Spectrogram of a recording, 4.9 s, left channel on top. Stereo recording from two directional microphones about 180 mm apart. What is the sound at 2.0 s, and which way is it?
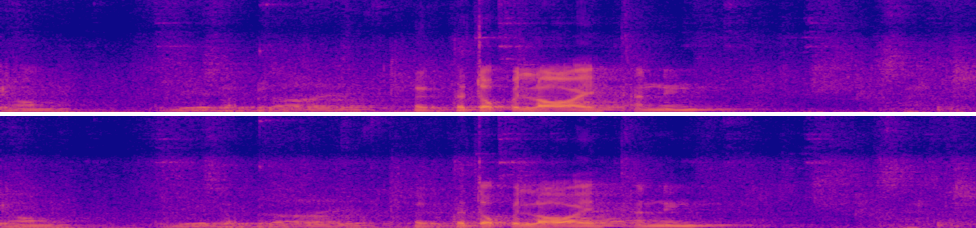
A man's voice, 5° left (ahead or behind).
